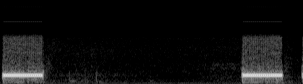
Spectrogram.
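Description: A telephone ringback tone: two steady, buzzy electronic rings, each under half a second, separated by about two seconds of near silence, heard alone with no talking.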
